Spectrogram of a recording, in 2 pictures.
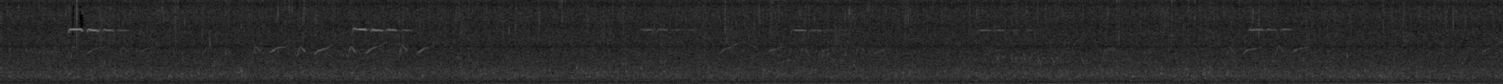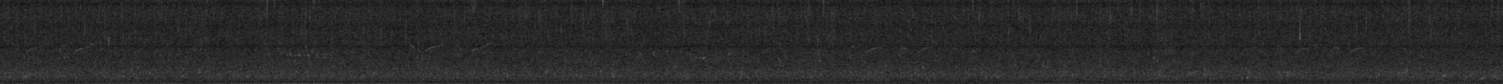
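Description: Faint, gentle lapping and trickling of loch water at a stony shore, over a soft low rumble. A few faint high chirps sound in the first dozen seconds.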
